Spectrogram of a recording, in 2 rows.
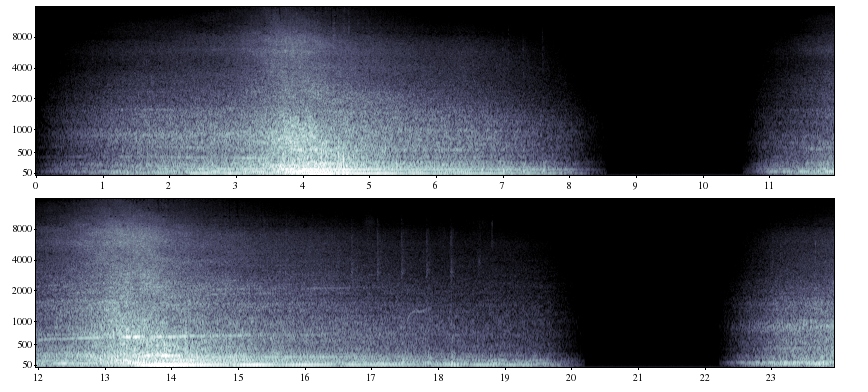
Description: Pontiac Sports Car x 3; Sound Ideas; Series 2000

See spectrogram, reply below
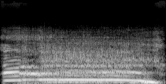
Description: MONSTER Groan Long; MONSTERS & CREATURES; mono; Universal Sound FX

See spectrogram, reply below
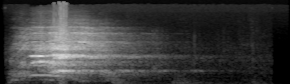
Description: Animal effects snorts grunts farm ambience

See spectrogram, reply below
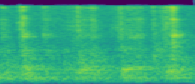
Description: slide Noise Heater; blindside

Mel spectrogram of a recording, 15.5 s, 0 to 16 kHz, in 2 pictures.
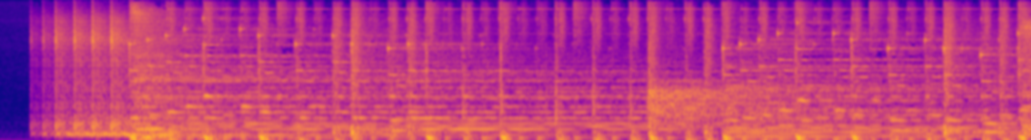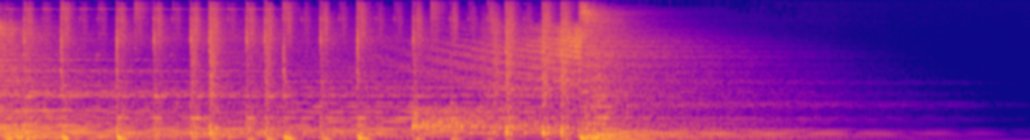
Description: jingles; 90 DDD Jingles

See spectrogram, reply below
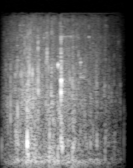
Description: Boulders; Blind Quest - The Frost Demon

